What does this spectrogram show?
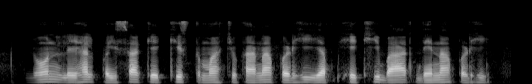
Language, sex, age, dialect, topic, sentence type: Chhattisgarhi, male, 18-24, Northern/Bhandar, banking, question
